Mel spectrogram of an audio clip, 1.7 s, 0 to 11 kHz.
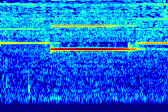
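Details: Level 1 Fast Flow rapid infuser used in OT/ICU: a single steady high-pitched electronic beep under a second, the start-up tone after power-on, over faint room noise.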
